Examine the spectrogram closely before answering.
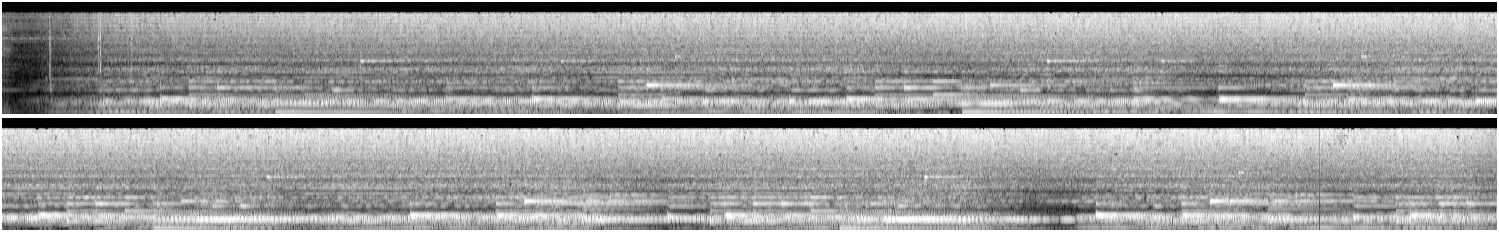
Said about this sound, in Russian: Слушай, очень красивая камерная музыка. И буквально, знаешь, такое ощущение, что здесь вот как будто бы есть два главных элемента. Это вот эта какая-то неоклассика, да, фортепиано, и шум такой. Шум, да, шум.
